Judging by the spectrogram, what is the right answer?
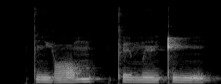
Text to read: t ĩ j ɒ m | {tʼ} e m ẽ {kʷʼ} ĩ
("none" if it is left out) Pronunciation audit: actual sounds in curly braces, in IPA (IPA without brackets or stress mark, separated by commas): tʼ, kʼ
